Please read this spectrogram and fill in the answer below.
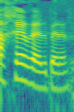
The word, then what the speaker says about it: Ada Hegerberg: Curiosidad, la futbolista que ha metido los tres goles, que se pronuncia ¿cómo exactamente? – Ada Hegerberg.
